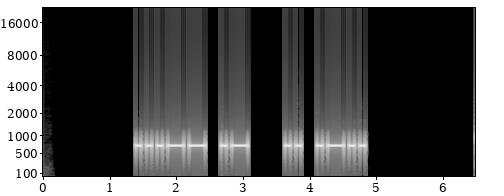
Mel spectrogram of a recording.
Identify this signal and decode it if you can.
Morse code, heard as a keyed tone, about 15 wpm, 700 Hz. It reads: 3A IL
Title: Field Day Exchanges - 15wpm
